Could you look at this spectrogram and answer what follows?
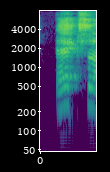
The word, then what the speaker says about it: Xi: XI is pronounced Xi.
